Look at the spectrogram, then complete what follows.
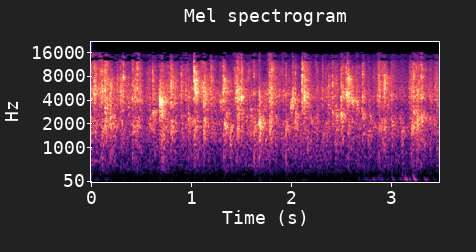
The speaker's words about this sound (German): Gib den Herrn einen Applaus. Preis ihm. Stärke ihm.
